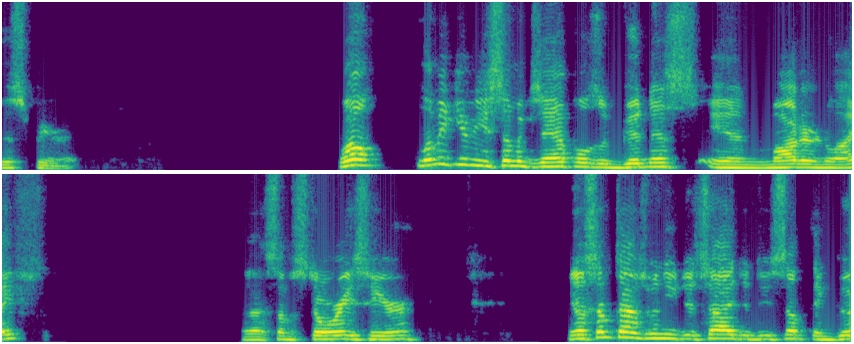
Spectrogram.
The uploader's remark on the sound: Wednesday Zoom study.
